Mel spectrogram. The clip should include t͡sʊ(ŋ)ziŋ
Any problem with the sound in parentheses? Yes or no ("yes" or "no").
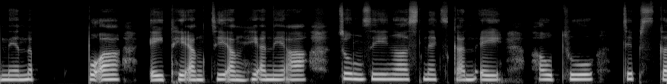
no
